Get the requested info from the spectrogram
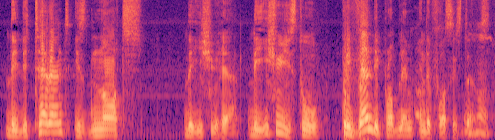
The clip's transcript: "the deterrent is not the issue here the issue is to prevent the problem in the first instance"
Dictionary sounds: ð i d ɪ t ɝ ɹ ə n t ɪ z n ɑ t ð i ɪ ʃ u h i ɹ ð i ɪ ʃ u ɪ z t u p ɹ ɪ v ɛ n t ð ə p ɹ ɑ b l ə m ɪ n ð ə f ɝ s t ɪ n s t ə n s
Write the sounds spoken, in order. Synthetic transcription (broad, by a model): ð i d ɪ t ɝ ɹ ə n t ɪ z n ɑ t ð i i ʃ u h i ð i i ʃ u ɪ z t u p ɹ ɪ v ɛ n t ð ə p ɹ ɑ b l ə m ɪ n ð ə f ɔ s ɪ s t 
